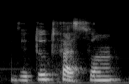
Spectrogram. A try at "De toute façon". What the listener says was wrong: Thank you. Lovely.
